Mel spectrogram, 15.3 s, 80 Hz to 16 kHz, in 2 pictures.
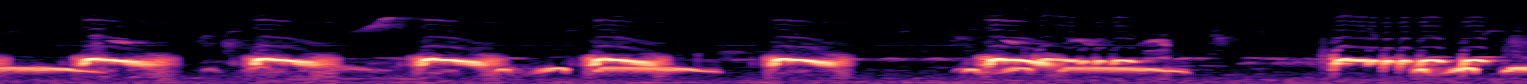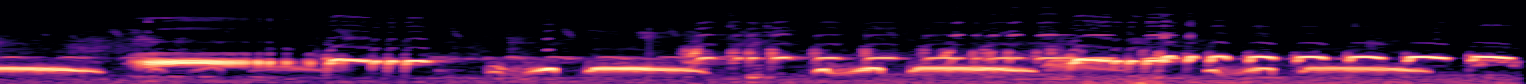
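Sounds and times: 
Zebra dove song: 0.0 - 15.2.

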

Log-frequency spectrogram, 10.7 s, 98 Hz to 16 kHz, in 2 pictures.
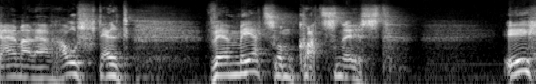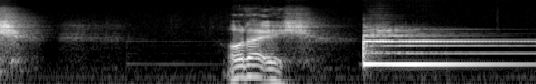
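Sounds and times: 
speech: 0.0 - 4.1, 5.0 - 5.7, 7.6 - 9.3
gong struck: 9.0 - 10.7.

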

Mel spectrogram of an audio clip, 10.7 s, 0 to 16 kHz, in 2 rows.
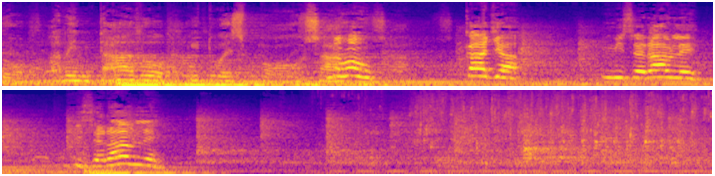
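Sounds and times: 
speech: 0.5 - 6.6
water gushing from a fountain spout into a stone basin: 7.9 - 10.6.

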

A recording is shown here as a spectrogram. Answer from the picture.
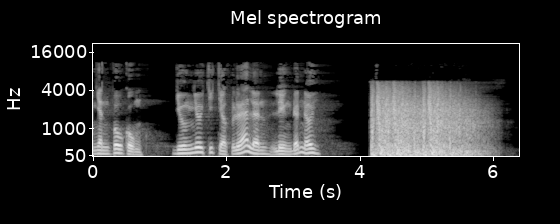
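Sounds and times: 
speech: 0.0 - 3.5
explosions from lightning strikes: 4.2 - 6.2.

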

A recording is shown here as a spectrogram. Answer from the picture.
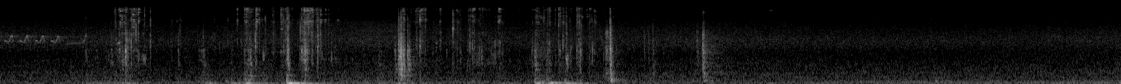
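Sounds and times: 
keys jangling: 1.0 - 6.2.

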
